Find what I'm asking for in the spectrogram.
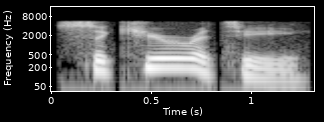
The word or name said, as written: security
